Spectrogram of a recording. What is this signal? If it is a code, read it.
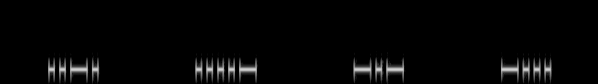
Morse code, heard as a keyed tone, about 22 wpm, spaced as for 8 wpm, 700 Hz. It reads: F4KB
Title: USA Call Signs - 6 Characters - 6x Character Spacing - 22wpm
